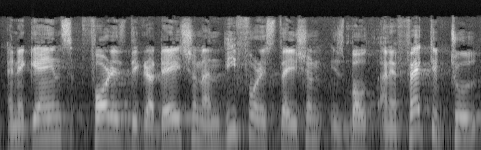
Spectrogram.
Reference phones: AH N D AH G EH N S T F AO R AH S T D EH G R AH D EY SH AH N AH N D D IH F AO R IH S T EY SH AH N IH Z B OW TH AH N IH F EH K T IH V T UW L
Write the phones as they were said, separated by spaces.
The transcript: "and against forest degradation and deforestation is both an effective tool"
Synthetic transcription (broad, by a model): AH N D AH G EH N S T F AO R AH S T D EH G R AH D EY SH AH N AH N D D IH F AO R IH S T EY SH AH N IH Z B OW TH AH N IH F EH K T IH V T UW L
